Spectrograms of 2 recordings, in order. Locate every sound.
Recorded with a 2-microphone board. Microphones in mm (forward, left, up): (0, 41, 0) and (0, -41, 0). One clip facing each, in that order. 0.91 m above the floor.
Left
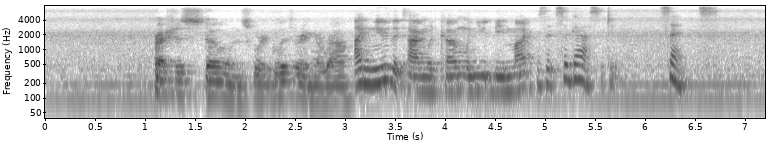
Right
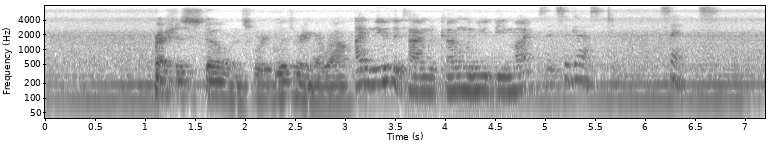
1.1 s a man speaking: 15° left (ahead or behind), 1.3 m; by 3.0 s 70° left (ahead or behind), 2.0 m
3.1 s a man speaking: 65° left (ahead or behind), 1.0 m
4.9 s a woman speaking: 70° left (ahead or behind), 0.6 m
